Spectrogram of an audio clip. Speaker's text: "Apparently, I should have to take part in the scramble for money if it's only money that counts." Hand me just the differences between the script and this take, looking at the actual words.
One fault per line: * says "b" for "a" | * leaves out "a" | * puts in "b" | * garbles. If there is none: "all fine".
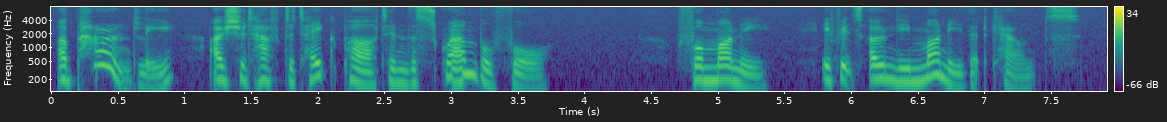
* puts in "for"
